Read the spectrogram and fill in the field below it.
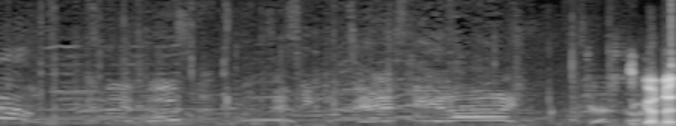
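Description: Young men cheer and shout in the distance outdoors.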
